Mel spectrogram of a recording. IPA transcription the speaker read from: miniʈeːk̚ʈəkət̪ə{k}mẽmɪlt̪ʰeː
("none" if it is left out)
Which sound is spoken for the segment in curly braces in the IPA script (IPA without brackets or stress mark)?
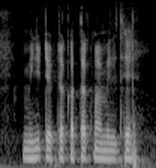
k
